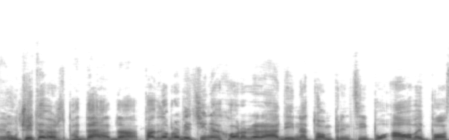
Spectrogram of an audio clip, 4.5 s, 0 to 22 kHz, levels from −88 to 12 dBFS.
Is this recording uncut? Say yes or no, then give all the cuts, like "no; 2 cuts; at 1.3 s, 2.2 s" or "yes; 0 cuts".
yes; 0 cuts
